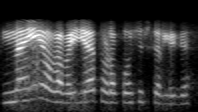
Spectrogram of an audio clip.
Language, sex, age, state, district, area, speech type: Urdu, female, 18-30, Delhi, South Delhi, urban, conversation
